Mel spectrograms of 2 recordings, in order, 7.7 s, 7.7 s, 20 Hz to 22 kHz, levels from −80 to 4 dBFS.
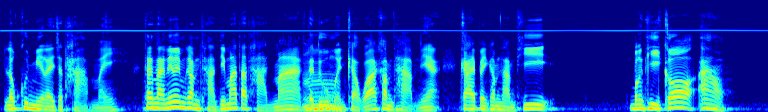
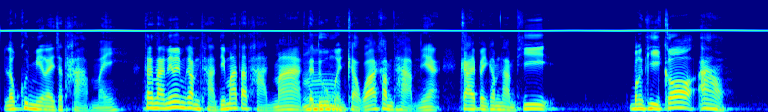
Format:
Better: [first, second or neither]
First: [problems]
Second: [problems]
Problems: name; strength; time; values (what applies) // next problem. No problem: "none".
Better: first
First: high-pitched whine; faint; throughout; 7 kHz, 20 dB below the speech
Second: high-pitched whine; loud; throughout; 7 kHz, 9 dB below the speech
